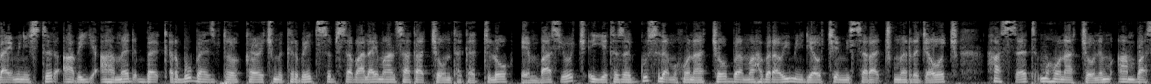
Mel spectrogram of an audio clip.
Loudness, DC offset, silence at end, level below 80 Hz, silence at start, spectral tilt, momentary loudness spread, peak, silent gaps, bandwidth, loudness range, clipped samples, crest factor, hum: -21 LUFS; under 0.1%; 0 s; -42 dBFS; 0 s; -4.5 dB/octave; 3 LU; -8 dBFS; none; 8.2 kHz; 1 LU; under 0.1%; 14 dB; none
